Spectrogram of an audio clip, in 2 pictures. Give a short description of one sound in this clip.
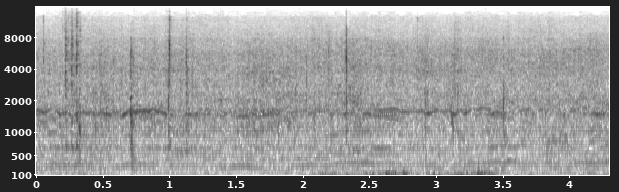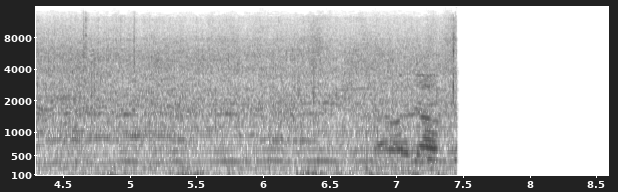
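Bike tyres crunch over a dirt trail.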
